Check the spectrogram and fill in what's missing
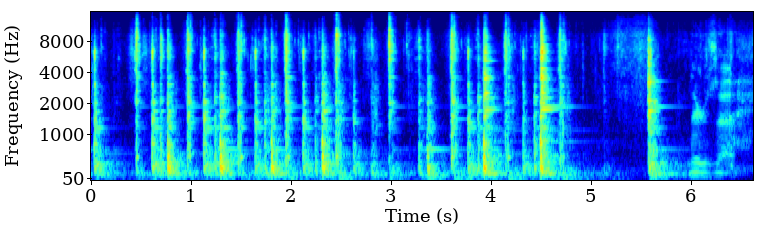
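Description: Ratchet clicking in quick repeated bursts while brake parts are removed from the front wheel hub of a 1973 Chevrolet K10 pickup, close and loud, with brief pauses, a short clunk near the end and faint talk mixed in.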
